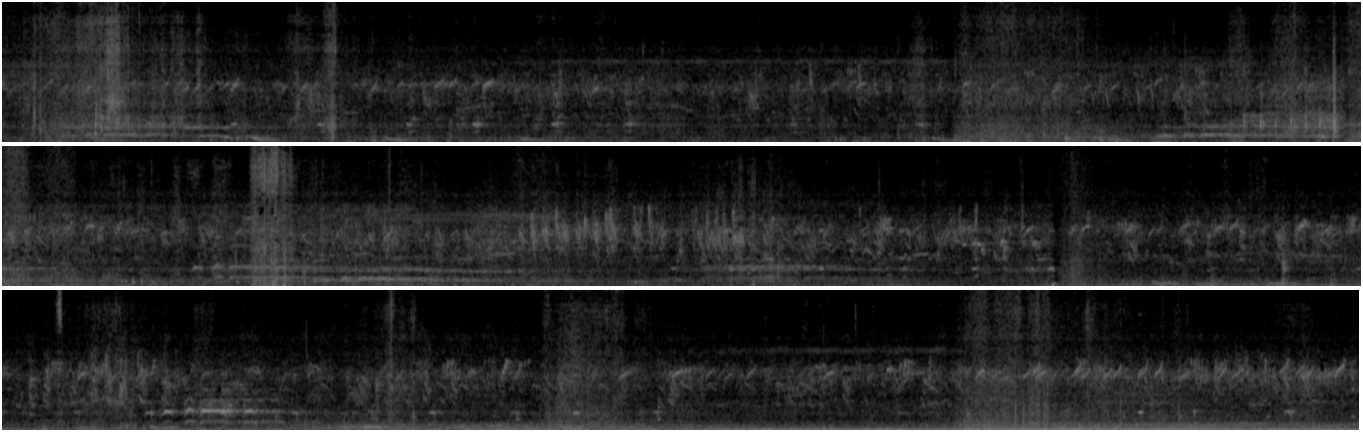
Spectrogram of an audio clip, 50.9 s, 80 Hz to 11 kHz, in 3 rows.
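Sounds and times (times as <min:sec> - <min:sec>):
small birds chirping: 0:22.1 - 0:50.9
low rumble: 0:44.7 - 0:50.9.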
